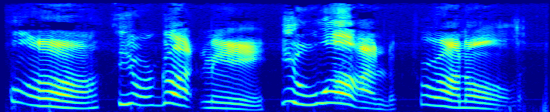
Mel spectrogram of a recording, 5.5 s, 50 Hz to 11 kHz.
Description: incredible dramatization.mp3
